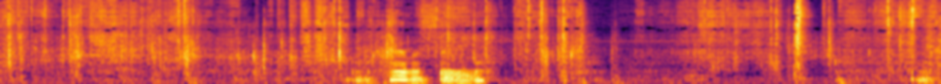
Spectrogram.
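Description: Thin book pages rustle and flip close by.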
